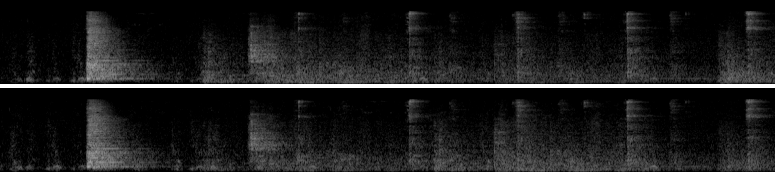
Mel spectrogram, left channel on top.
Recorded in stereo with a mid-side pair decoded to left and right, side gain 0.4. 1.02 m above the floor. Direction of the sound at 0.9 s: 50° left.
